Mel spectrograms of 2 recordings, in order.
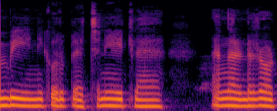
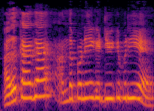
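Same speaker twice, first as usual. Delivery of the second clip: high, louder outraged question; indignant protest; 10 semitones higher, 3 dB louder than usual. Acted. Wife scolding husband over son's bride, indignant high protest. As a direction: throw the question at him in outrage.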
